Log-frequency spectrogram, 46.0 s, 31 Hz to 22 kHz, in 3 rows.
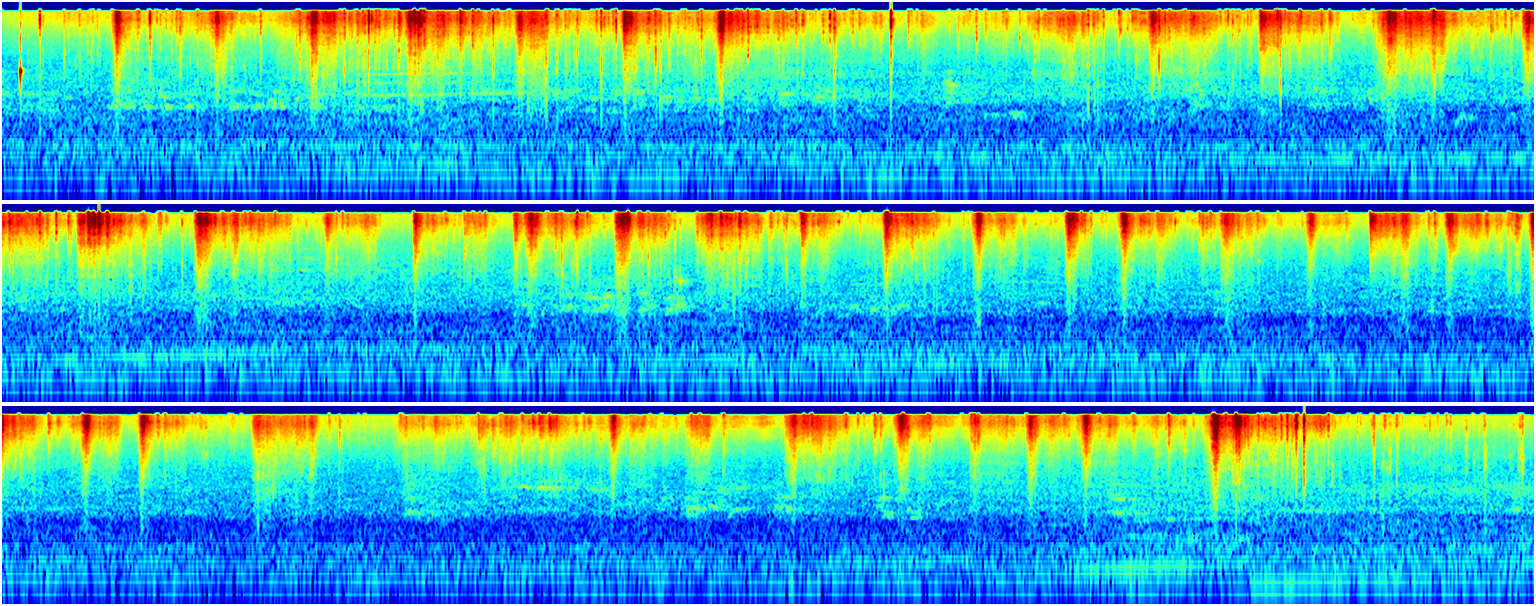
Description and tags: Passos em folhagens
Caminhando sobre folhas secas e gravetos.
Estação: Outono
* Foi gravado bem perto das folhas, mas ainda sim há vazamento de sons que vem de fora da fazenda. Basta uma varredura de frequências indevidas e tudo estará resolvido.
(Footsteps on leaves and gravels)
Gravado com celular Samsung galaxy usando o App "Tape Machine Lite".
(Recorded with Samsung Galaxy using "Tape Machine" App for Android)
16 bit
Mono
